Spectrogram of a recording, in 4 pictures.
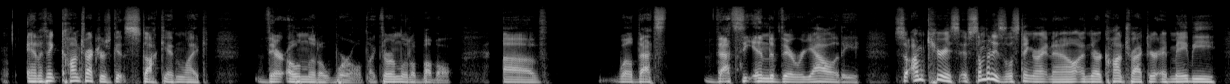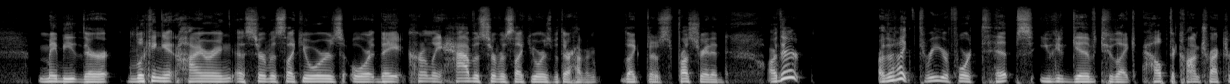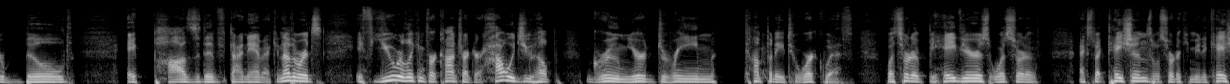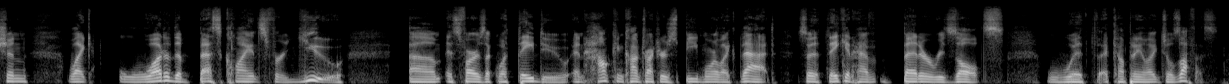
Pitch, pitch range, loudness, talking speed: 125 Hz, 115-135 Hz, -21 LUFS, 190 wpm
